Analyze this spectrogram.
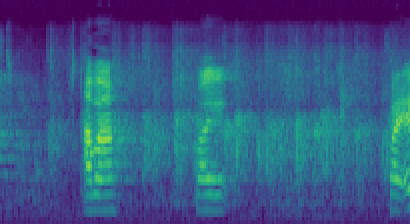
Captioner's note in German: Beifall bei der FDP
